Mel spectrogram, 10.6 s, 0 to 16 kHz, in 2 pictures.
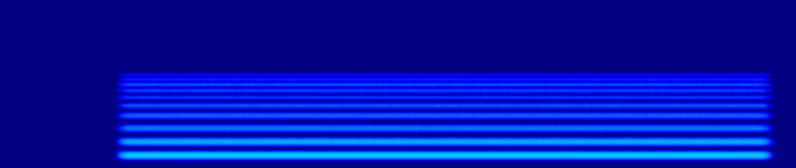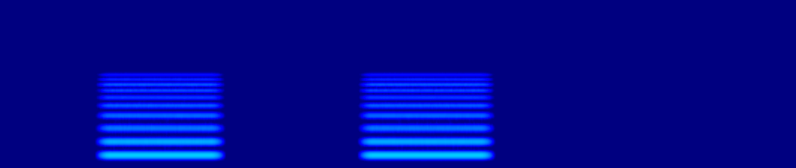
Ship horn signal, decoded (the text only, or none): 1 long, 2 short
